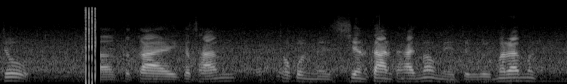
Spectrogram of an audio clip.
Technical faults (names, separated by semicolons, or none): compressed stream played as audio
